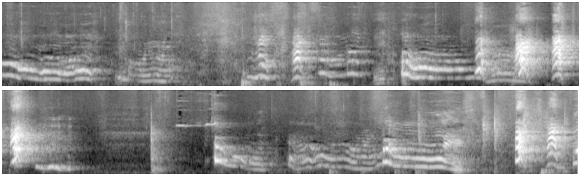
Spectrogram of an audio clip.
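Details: Three-year-old sable German Shepherd Duke playing with nine-week-old Havok, roughhousing without a toy; quick strings of high, yappy barks and yelps, briefly dropping out midway then resuming rapid and excited, with speech mixed in.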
